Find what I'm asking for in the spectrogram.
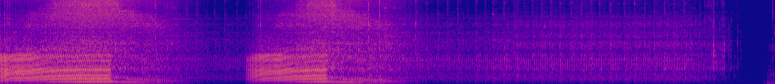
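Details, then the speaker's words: Stihl string trimmer that starts and runs but lacks power: two throttle blips climb only partway and sag back, thin and much quieter than it should be even with the trigger squeezed. "so the first thing i noticed was that it was a lot quieter than it should have been even when squeezing the trigger and it's not supposed to be like that it should have been considerably louder"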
